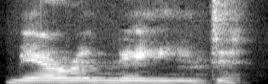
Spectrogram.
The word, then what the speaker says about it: marinade: But in this case, the unvoiced sound t creates a verb, marinate, and the voiced sound creates the noun, marinade.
